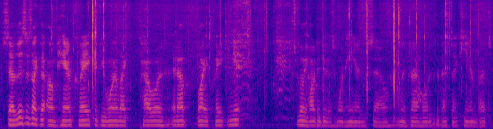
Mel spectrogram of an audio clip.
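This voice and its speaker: Low-pitched man, very even delivery. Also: fairly quick, heavy background noise. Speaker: hobbyist video host. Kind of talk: casual product review to camera.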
